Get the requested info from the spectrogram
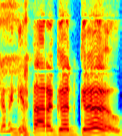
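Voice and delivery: booming, very loud, put-on northern Yankee accent. Trying to talk like her husband's family, doing a Yankee accent. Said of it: "trying to do my Yankee voice".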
